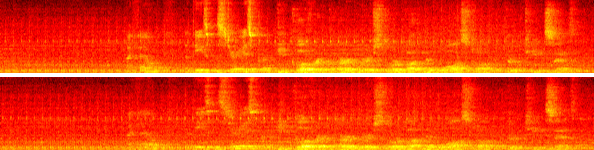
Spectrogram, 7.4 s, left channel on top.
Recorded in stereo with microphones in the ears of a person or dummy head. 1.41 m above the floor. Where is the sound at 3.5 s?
80° left, 1.7 m.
